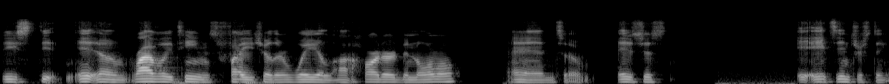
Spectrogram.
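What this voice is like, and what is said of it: Sick-sounding voice. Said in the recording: “I'm a little bit sick. So that's why I sound terrible.”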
